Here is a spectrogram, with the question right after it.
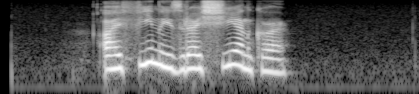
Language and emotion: Russian, angry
